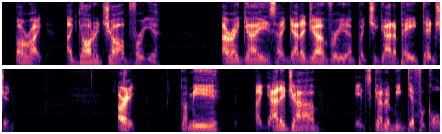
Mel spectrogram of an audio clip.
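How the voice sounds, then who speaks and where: In a gruff put-on character voice, a man speaks at a moderate pace and medium pitch, with long, frequent pauses. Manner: brusque, commanding.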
